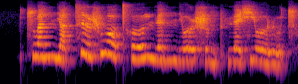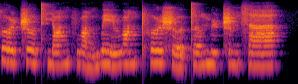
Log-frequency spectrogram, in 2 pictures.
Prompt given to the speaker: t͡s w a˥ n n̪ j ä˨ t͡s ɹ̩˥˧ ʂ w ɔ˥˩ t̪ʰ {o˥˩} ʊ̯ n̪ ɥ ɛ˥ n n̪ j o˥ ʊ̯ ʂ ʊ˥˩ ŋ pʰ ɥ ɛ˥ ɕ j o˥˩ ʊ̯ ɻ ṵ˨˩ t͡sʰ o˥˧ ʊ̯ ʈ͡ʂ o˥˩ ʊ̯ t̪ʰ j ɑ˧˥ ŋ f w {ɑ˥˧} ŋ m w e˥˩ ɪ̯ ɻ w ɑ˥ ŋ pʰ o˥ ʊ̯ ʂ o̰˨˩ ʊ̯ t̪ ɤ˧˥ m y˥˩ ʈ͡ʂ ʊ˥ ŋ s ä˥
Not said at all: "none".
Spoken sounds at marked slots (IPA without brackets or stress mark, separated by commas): o˧˥, ɑ̰˨˩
